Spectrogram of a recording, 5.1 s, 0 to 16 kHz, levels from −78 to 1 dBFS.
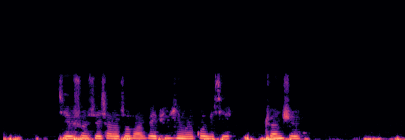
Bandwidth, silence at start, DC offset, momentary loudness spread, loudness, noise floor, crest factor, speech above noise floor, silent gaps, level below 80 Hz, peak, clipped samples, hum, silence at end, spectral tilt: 7.6 kHz; 0.05 s; under 0.1%; 14 LU; -20 LUFS; -61 dBFS; 18 dB; 43 dB; none; -36 dBFS; -2 dBFS; under 0.1%; none; 0 s; -8.5 dB/octave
